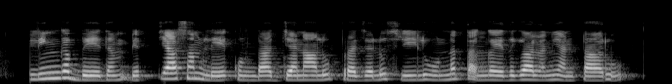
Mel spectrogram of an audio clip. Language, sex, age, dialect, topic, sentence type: Telugu, female, 41-45, Southern, banking, statement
